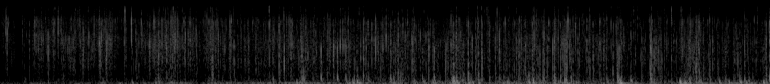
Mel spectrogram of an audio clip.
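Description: Two clear plastic bubble wrap cones are squeezed and crinkled in both hands close to the microphone, possibly popping some bubbles. The result is a continuous, dense crackling and crinkling with many sharp, bright snaps over a low rumble.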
